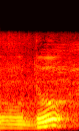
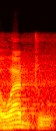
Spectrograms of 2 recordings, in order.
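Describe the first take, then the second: First: The first vowel is a rounded 'u' sound. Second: The first vowel is an open 'a' sound. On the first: It means the act of ablution itself. "kalau dibacanya domah, wawuhnya seperti wudhu" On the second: It means the water used for the ablution. "kalau dibacanya wadu"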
